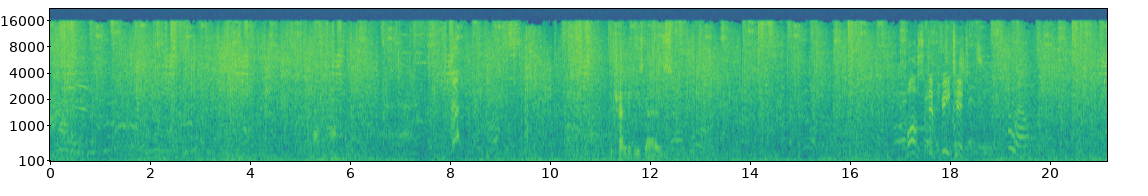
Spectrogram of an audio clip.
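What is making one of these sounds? Weapons clash and magic blasts crackle in a fast fight.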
